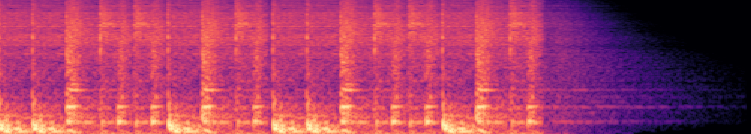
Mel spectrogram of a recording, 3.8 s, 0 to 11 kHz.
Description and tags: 8 ca amen
amen break with delay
